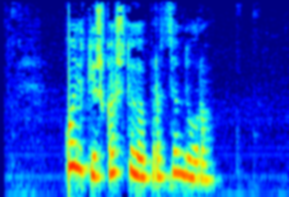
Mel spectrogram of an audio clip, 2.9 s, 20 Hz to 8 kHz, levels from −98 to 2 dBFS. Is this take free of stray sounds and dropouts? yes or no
yes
